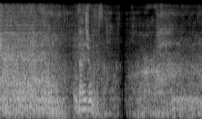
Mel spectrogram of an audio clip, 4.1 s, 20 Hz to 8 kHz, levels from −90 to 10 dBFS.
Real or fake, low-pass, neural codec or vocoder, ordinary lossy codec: fake; 7.2 kHz; codec, 16 kHz, 4.8 kbps, FACodec; none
